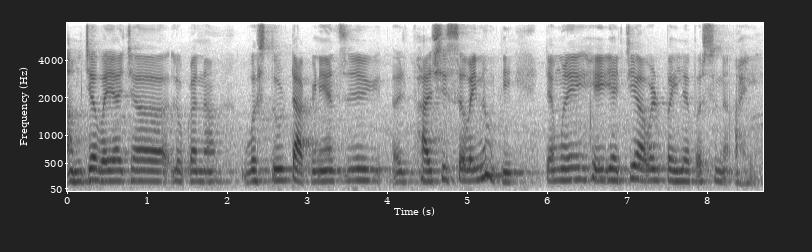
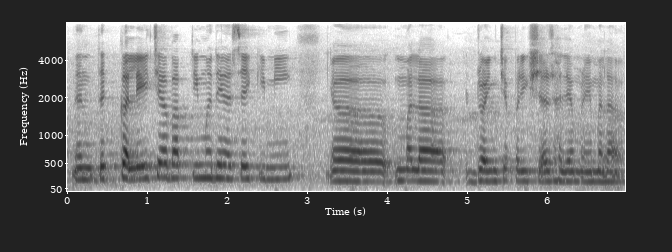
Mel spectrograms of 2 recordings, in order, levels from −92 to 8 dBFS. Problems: constant background noise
